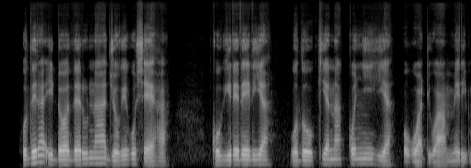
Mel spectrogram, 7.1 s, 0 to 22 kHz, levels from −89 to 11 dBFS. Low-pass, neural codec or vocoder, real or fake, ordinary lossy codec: none; codec, 44.1 kHz, 7.8 kbps, DAC; fake; none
